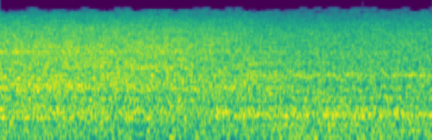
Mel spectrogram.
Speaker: guys this blow motor does not sound healthy can you hear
